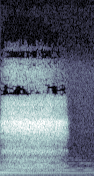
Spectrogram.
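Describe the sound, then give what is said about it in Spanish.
A single deep, airy breath drawn in as an inhale in a guided breathing exercise, a steady breathy hiss lasting just over a second before cutting off, with a faint sustained tone continuing underneath. “Vamos a hacer una respiración profunda para que sientas el momento presente.”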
